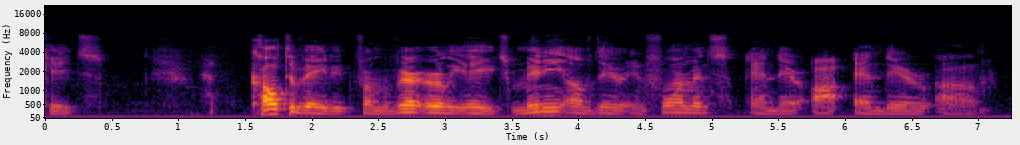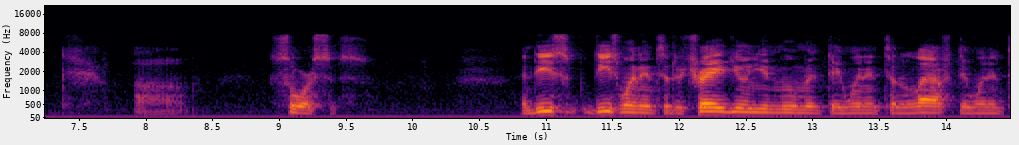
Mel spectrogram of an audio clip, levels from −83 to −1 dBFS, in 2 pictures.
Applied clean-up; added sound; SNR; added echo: none; none; none; none.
